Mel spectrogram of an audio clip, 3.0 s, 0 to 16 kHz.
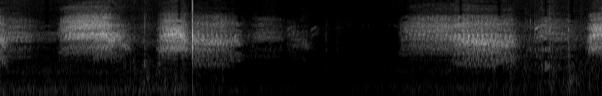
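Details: Common starlings, very vocal juveniles and adults, recorded 28/05/16: harsh broadband hissing rasps around 3–8k, two long bursts then a pause and another, with a faint low hum beneath.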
